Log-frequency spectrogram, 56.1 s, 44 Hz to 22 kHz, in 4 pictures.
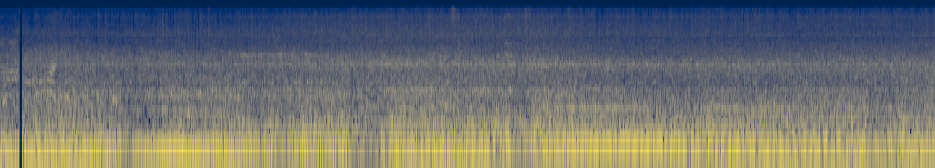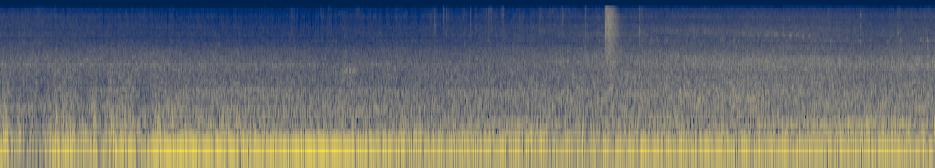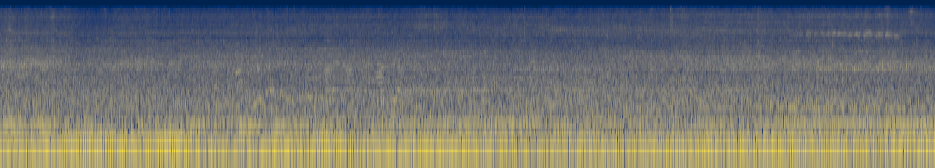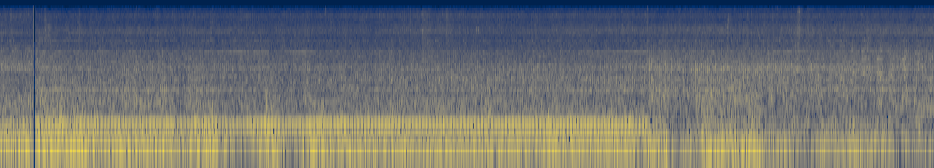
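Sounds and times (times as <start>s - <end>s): diesel train engine drone: 0.0s - 56.0s.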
